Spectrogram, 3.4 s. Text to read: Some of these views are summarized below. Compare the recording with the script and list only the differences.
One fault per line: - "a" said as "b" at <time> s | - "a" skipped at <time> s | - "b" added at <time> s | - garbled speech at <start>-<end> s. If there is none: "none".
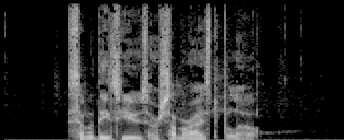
none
